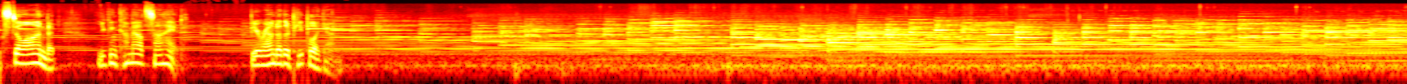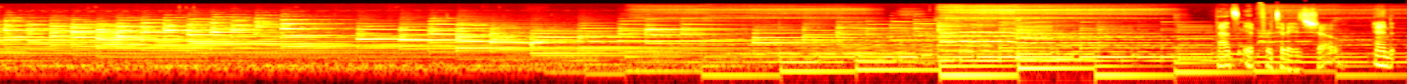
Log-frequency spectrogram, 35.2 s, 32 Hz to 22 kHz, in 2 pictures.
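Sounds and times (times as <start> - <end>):
speech: 0.0 - 2.4, 3.1 - 4.4, 33.2 - 35.1
church bells pealing, rung by a person: 0.0 - 35.1.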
